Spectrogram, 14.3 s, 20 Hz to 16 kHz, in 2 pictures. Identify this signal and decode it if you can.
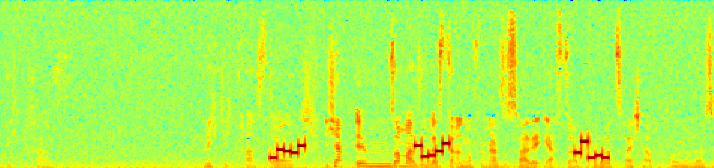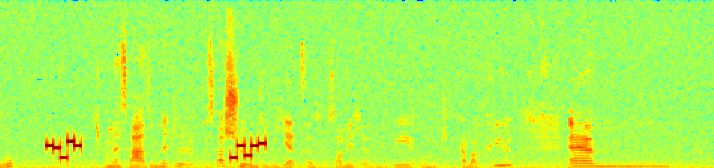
Five-tone selective call (ZVEI), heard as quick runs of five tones, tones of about 70 ms, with speech in German. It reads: 17659 92360 55131 98119 19390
